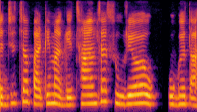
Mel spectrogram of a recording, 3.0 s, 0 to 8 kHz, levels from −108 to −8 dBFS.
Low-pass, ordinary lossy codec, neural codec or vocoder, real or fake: none; none; none; real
